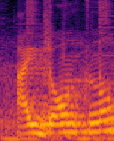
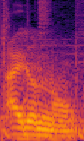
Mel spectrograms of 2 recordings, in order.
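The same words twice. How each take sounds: First: Each word is said fully and separately. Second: The words are run together and sounds dropped.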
